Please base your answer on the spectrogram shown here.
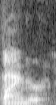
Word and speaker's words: Bangor: Bangor in Maine, but it's actually pronounced Bangor.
